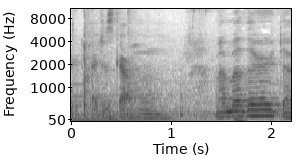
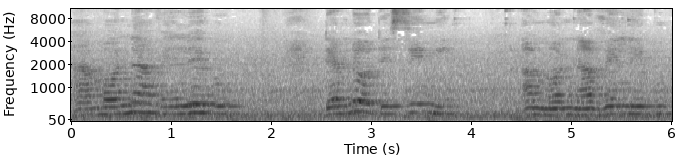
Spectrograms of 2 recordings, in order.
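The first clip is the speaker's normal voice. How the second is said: playful diva; 8 semitones higher than usual. Pretend.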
